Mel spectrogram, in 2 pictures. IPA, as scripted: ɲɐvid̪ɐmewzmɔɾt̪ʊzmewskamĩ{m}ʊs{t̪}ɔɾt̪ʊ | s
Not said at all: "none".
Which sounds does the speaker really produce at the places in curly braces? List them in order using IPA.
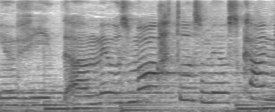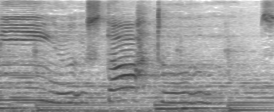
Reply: ɲ, t̪

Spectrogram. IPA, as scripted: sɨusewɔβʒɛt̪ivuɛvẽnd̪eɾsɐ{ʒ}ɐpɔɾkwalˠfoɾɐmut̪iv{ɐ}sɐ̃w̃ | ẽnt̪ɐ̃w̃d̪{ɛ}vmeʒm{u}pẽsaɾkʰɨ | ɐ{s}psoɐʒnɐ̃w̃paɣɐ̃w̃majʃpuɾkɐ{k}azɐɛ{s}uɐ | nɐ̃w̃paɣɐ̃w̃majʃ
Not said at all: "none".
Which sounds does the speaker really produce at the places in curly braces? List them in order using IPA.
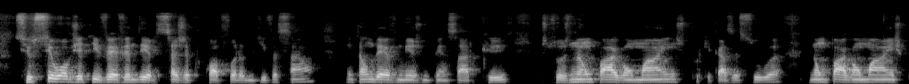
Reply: ʒ, ɐ, ɛ, u, ʃ, k, s

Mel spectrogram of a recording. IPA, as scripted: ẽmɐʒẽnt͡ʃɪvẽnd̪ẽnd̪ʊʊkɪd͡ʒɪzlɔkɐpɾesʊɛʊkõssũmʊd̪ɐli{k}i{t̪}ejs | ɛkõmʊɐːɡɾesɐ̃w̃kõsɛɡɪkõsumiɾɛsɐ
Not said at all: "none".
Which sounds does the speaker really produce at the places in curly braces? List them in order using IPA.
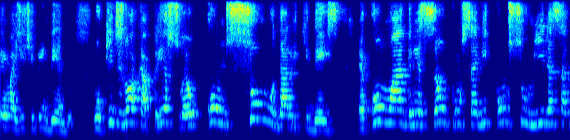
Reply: k, d̪

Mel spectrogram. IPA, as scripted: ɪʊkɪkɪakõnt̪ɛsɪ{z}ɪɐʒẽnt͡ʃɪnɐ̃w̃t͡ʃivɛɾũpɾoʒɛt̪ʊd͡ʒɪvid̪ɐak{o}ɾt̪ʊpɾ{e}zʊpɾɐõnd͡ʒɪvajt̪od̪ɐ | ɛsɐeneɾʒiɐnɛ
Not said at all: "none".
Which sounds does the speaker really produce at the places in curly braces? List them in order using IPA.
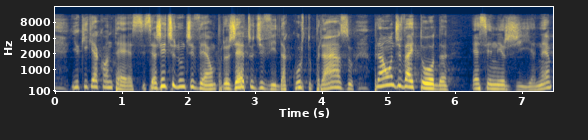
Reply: s, u, a

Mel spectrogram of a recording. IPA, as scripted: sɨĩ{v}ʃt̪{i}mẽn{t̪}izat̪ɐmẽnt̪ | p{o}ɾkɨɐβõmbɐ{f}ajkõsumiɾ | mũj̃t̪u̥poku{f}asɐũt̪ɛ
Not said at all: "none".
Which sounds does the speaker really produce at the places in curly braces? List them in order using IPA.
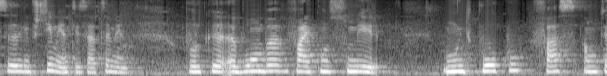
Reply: v, i, t̪, u, v, f

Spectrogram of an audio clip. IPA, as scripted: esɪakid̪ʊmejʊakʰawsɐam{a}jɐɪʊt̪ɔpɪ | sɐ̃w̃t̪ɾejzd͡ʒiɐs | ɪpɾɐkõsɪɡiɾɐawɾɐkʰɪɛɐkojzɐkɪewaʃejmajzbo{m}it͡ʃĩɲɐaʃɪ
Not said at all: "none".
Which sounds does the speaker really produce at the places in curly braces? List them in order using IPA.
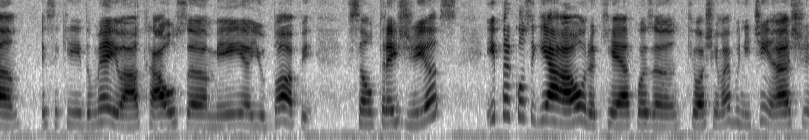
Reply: e, n

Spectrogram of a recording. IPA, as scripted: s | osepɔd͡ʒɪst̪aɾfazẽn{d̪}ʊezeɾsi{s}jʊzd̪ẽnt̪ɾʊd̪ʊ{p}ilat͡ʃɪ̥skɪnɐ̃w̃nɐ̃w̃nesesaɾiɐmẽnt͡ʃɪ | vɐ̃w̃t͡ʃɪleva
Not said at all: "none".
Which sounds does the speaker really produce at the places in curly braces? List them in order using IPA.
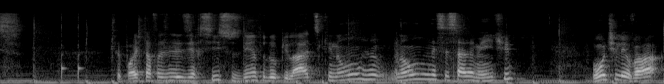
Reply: d̪, s, p

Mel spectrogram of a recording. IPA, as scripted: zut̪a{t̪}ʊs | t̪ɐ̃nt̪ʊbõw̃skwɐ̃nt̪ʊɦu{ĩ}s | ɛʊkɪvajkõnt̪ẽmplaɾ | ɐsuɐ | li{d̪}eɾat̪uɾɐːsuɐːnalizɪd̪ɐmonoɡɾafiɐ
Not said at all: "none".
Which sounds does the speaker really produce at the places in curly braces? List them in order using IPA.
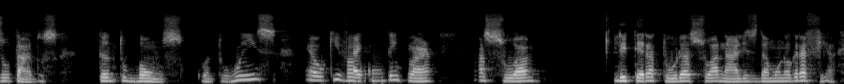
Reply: d̪, ĩ, t̪

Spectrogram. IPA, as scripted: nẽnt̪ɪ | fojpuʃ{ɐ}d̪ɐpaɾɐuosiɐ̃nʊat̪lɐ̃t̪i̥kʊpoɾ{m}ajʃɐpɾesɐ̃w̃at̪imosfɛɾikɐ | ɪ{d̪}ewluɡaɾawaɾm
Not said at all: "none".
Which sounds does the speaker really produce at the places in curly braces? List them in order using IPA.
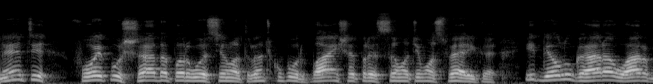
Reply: a, b, d̪

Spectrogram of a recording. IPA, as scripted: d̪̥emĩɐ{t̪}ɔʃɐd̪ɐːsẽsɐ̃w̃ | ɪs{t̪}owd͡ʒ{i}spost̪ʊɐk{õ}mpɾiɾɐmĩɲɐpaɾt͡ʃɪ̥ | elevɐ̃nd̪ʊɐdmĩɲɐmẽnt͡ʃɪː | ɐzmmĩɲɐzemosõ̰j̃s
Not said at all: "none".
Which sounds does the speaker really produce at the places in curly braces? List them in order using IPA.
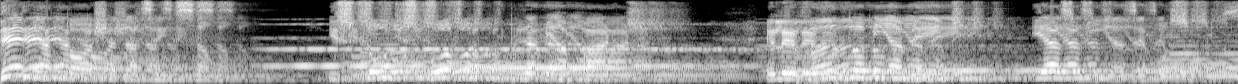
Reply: t̪, t̪, i, ũ

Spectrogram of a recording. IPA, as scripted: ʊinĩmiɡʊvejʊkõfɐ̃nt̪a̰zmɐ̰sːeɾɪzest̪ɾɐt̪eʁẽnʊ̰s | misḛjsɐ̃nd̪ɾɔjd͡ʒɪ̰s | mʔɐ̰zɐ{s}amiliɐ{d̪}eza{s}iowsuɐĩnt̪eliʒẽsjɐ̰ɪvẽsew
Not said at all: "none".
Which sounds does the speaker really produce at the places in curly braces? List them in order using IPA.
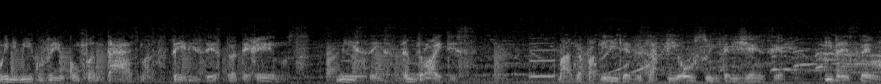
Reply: f, d̪, f

